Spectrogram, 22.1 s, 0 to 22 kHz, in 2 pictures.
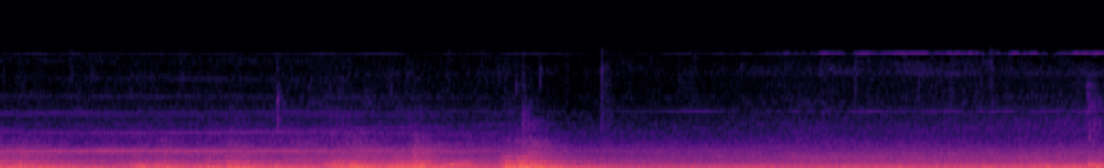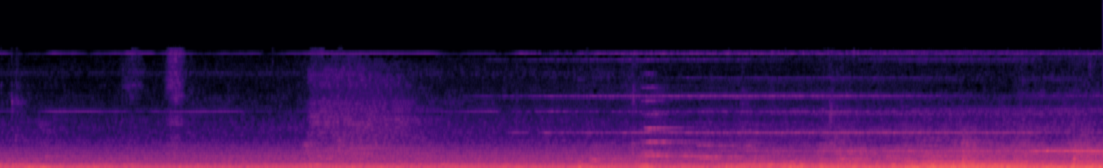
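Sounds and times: train rumbling: 0:00.0 - 0:22.0
train wheels squealing: 0:10.9 - 0:22.0.

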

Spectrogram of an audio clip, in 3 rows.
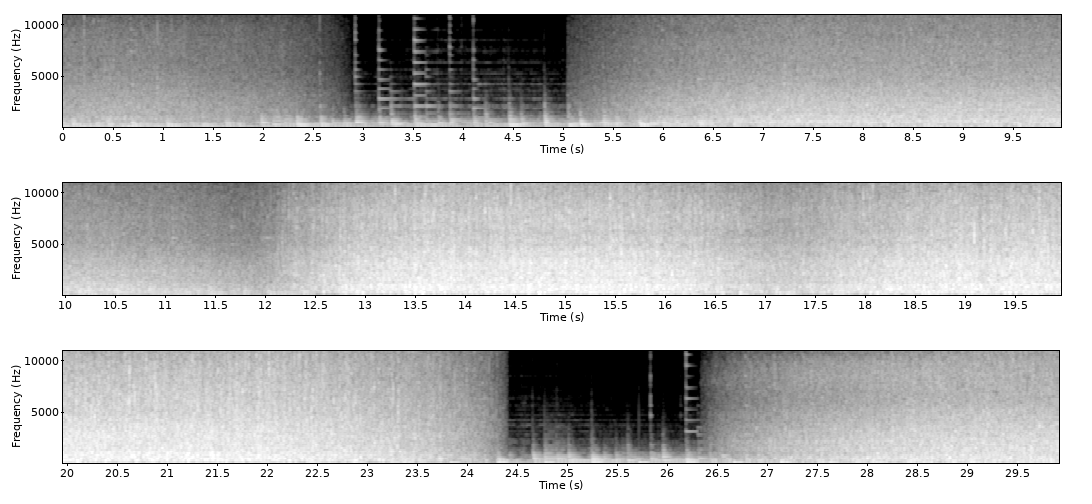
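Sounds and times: brook splashing over stones: 0:12.0 - 0:24.3, 0:26.8 - 0:29.9.

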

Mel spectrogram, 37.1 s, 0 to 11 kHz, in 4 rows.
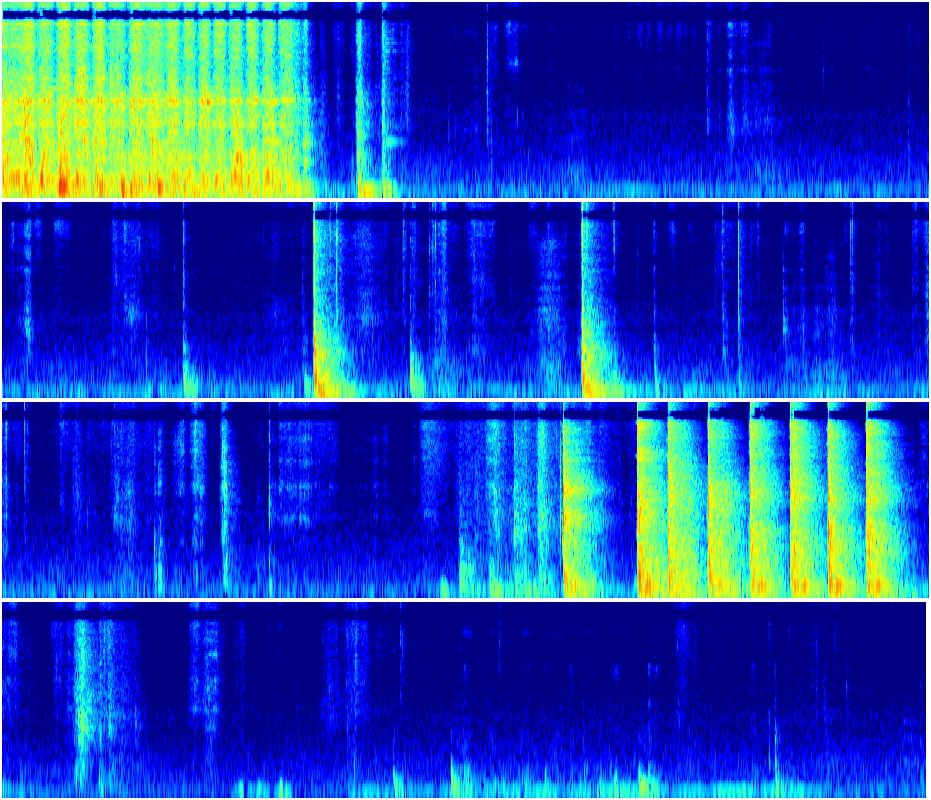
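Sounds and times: rasping strokes on wood: 0:00.0 - 0:03.1.

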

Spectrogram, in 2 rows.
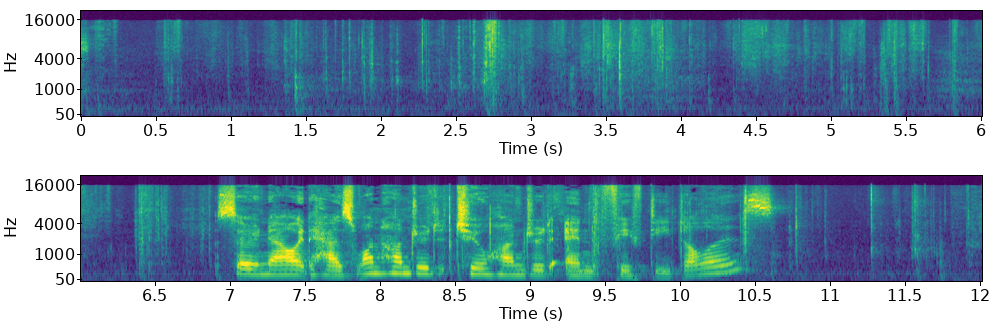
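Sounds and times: paper money rustling: 0:00.5 - 0:07.0, 0:07.9 - 0:09.8.

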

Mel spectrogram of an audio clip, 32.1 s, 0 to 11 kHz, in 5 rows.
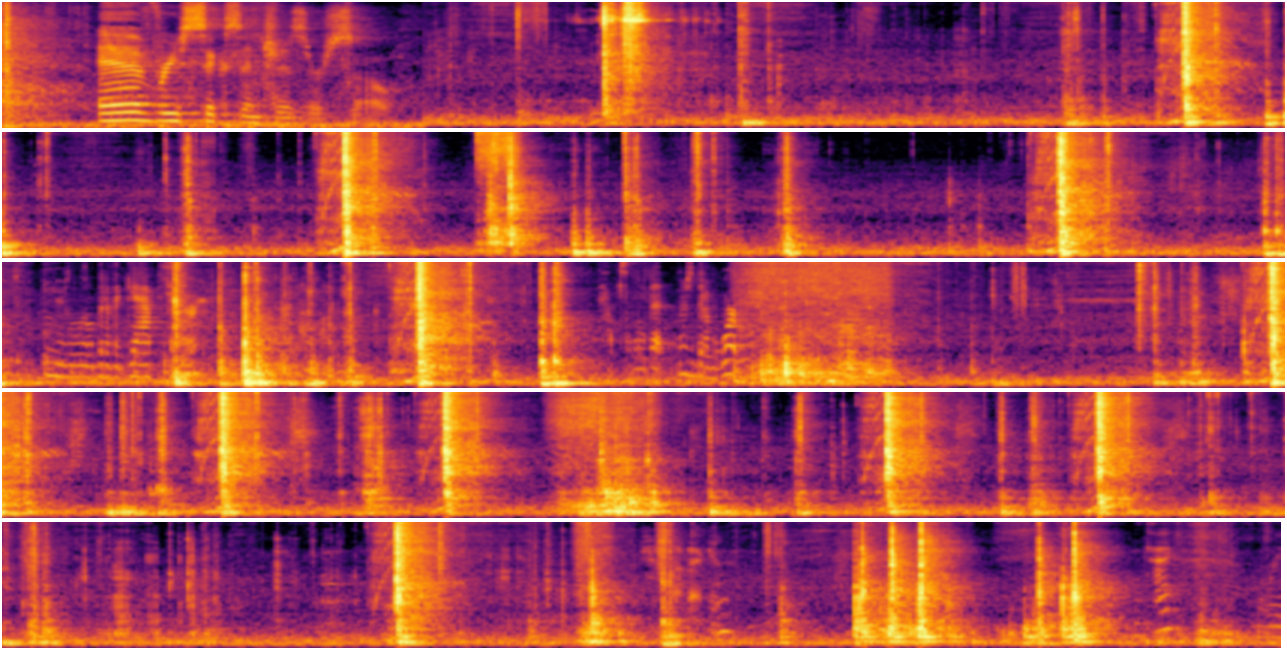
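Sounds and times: nail gun firing into wood: 0:05.8 - 0:06.3, 0:08.0 - 0:09.2, 0:11.6 - 0:12.1, 0:14.8 - 0:15.3, 0:19.1 - 0:19.5, 0:20.2 - 0:20.7, 0:21.3 - 0:21.8, 0:23.5 - 0:24.0, 0:24.6 - 0:25.1, 0:27.5 - 0:28.0.

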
